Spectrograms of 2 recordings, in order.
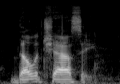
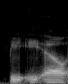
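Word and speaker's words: Belle Chasse: I spent a lot of time in Alabama, a few other southern states, and there's a town there called Bellachassee. I'm pretty sure that's how it's pronounced. Bellechase.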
